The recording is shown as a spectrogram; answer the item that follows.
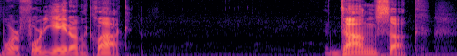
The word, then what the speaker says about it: Kongsuk: Dang suck. That's the proper pronunciation.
